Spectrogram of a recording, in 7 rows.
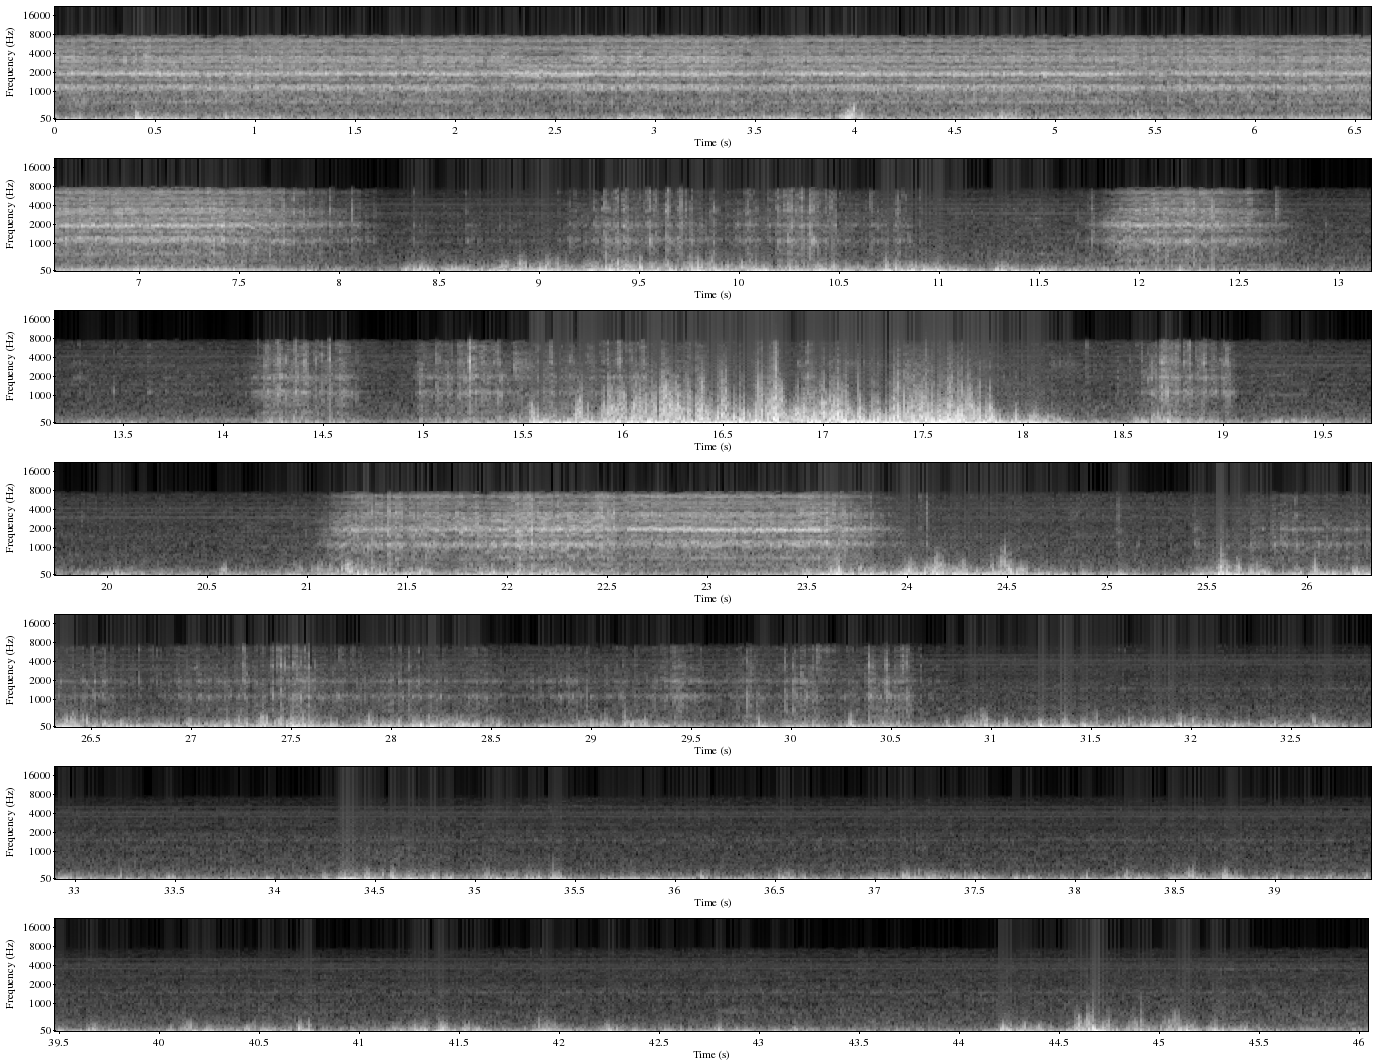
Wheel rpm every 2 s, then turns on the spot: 160, 160, 160, 140, 10, 20, 20, 20, 10, 10, 40, 140, 10, 20, 30, 10, 0, 0, 0, 0, 0, 0, 0.
8-10 14-20 26-30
